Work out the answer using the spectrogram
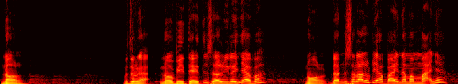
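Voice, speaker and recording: Lively Medan-accented preacher, high voice. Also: male voice, brisk. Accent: Medan Indonesian. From Medan, Indonesia. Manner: lively, swinging between loud punches and low asides. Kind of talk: mosque sermon. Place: mosque.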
